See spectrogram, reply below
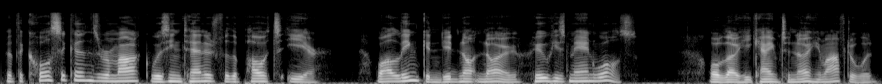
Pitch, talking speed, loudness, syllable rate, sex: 135 Hz, 175 wpm, -18 LUFS, 4.8 syllables/s, male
